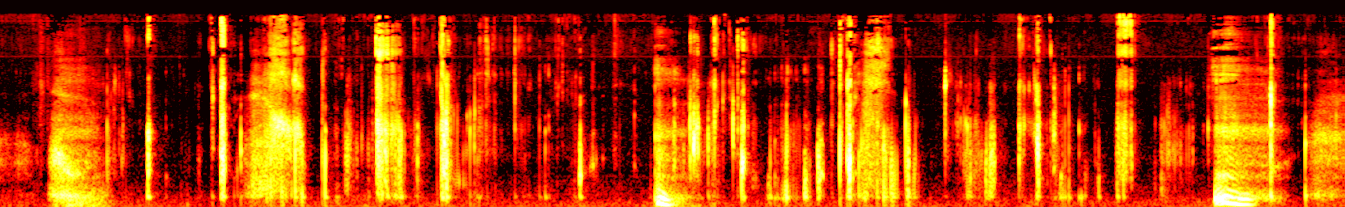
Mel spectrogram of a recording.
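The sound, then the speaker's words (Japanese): Wet tongue licking and rubbing mouth sounds in close ASMR style: a few longer slurping swells with many small moist clicks and smacks scattered between them, with no speech. “舌先でこすられると、頭の中で音が響くからたまらないでしょ。”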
